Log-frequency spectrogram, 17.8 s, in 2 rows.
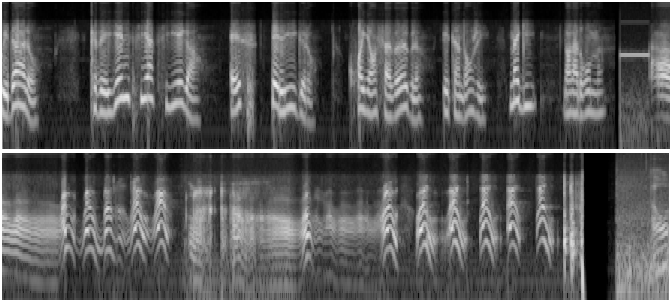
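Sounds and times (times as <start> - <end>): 
speech: 0.0 - 0.6, 1.2 - 8.1, 8.7 - 16.7, 17.6 - 17.8
person imitating a barking dog in a phone message: 8.6 - 16.6.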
